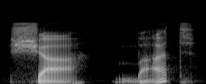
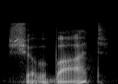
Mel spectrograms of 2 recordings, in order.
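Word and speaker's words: שַׁבָּת: time you can do this one is sha and thenat shaat sheet sheet and then shot and then Shabbat shabat that one you should recognize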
